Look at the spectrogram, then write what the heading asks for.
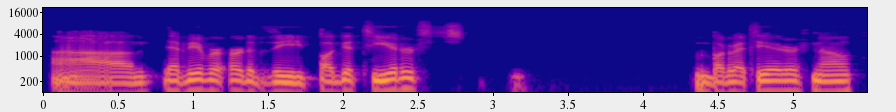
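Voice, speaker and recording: A man explaining things casually as an interview guest, halting and hesitant, on slightly dull audio. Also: fairly low pitch, level tone, creaky, dry recording. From United States. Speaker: comic creator, interview guest.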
